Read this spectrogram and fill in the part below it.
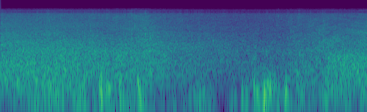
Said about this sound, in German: So, Wellen werden aggressiver.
